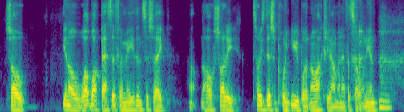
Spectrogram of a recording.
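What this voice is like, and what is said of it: Scouse accent. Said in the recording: “people hear your Scouse accent in London especially and across the globe”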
